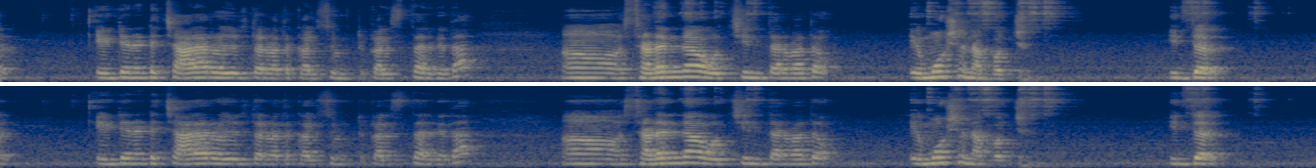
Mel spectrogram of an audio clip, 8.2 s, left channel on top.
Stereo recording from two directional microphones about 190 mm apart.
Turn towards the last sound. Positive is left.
turn(degrees=40)  # may be behind; listen again after turning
